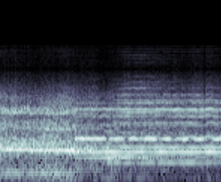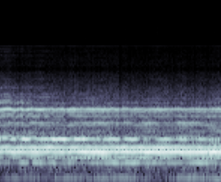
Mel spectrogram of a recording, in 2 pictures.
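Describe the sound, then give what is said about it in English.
A truck skids in the street, its tires letting out a loud, sustained screech that rises after a brief rumble and holds steady for several seconds, with no voices. “Look out for the truck”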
